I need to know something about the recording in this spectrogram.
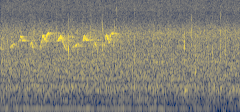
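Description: A faint bird singing a high, warbling phrase for about a second near the start, over a steady outdoor hiss.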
